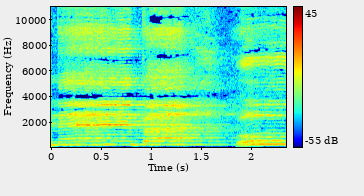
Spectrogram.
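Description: Slow, chant-like music: a voice or voices holding long, steady notes, moving to a new pitch about once a second, with a brief dip near the end.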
